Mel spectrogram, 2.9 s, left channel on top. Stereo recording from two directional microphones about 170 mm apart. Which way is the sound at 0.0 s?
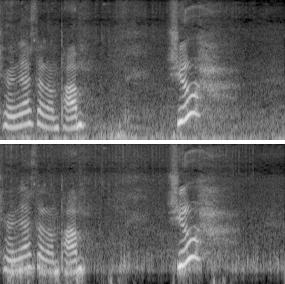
50° left (ahead or behind).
